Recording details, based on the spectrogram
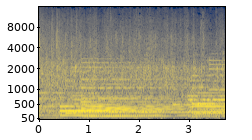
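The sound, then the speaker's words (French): An audience applauds Jesus the Redeemer in a dense, steady wash of clapping that holds at full volume for several seconds, with sustained musical tones ringing underneath and no voices. “Applaudir, je crois, le Rédempteur dans ce lieu, Jésus.”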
